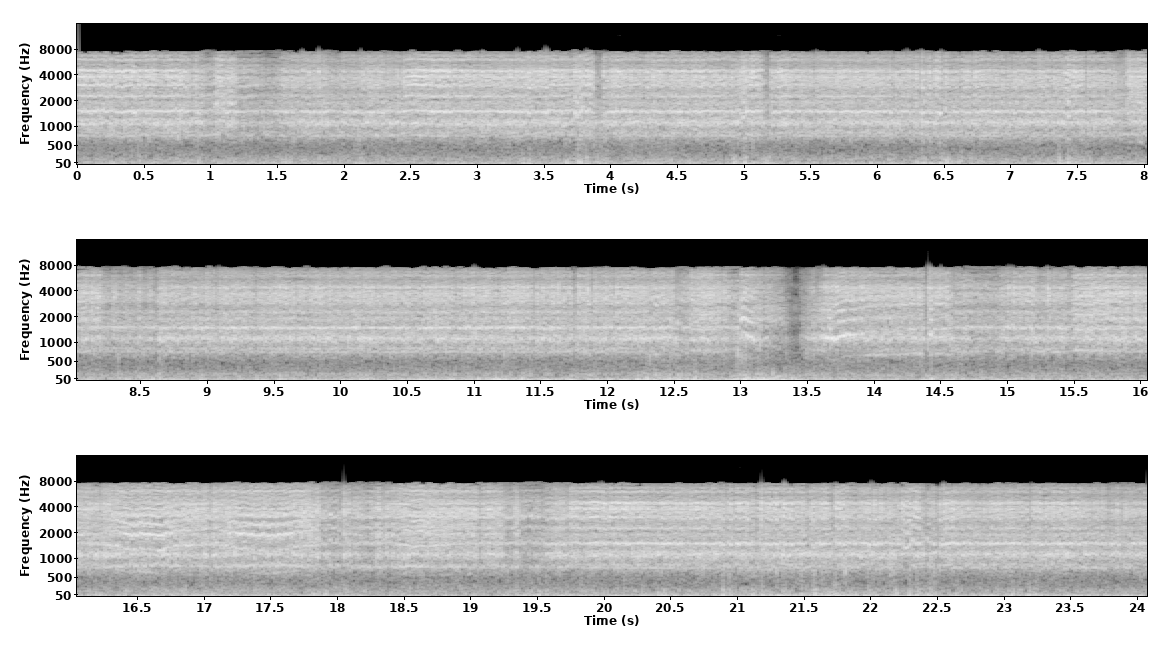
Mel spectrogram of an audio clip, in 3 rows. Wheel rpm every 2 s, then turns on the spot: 200, 200, 200, 200, 200, 200, 150, 180, 200, 190, 200, 200.
none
